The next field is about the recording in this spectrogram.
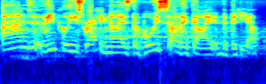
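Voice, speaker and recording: A man's voice: mid-range voice, moderate pace, loud music behind the voice, poor audio. A man casually retelling a true crime case in a conversational way, with hedges and fillers. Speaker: true crime reaction host.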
